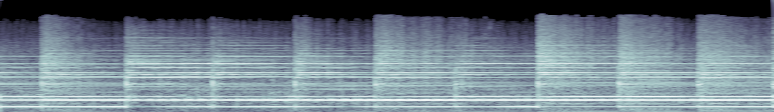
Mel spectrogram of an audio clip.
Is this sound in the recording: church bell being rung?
yes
